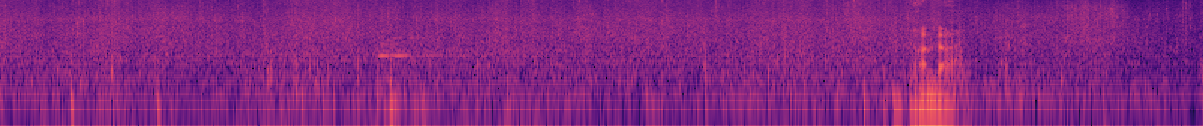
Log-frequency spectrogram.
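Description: Water splashes against a boat's hull.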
